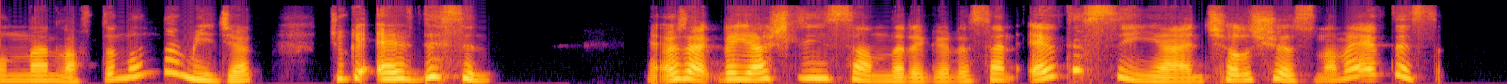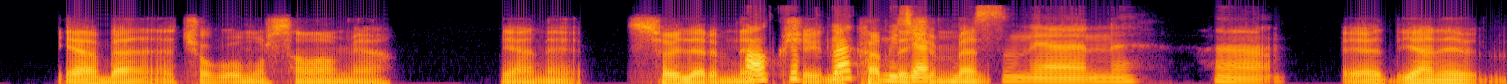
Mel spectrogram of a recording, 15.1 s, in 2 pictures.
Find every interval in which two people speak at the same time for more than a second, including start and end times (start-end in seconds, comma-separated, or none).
11.2-12.5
